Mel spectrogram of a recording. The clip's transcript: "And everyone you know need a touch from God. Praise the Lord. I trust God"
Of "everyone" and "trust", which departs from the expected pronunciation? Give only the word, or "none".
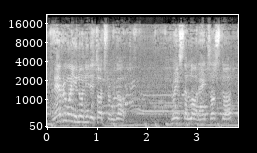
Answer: none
